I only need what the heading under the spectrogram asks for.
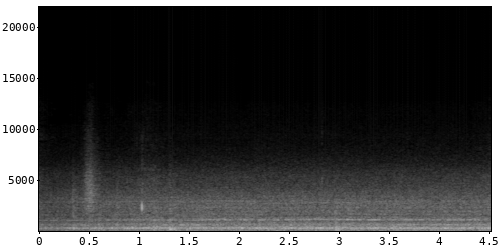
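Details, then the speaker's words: Jayco Jay Feather 25RB travel trailer slide-out retracting: low steady motor hum with faint light grinding at the end, which is the mechanism stopping itself from going in further; normal, nothing wrong. "I do want you to hear that little grinding noise. It's okay to hear. There's nothing wrong with your slide. That is just the slide mechanism telling itself not to go back in any further."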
